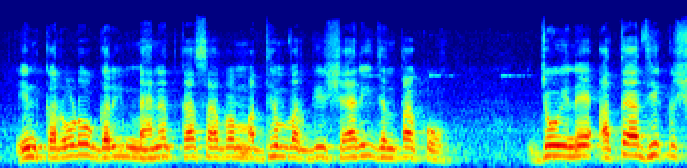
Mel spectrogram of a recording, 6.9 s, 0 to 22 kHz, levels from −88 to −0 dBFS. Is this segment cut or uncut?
uncut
